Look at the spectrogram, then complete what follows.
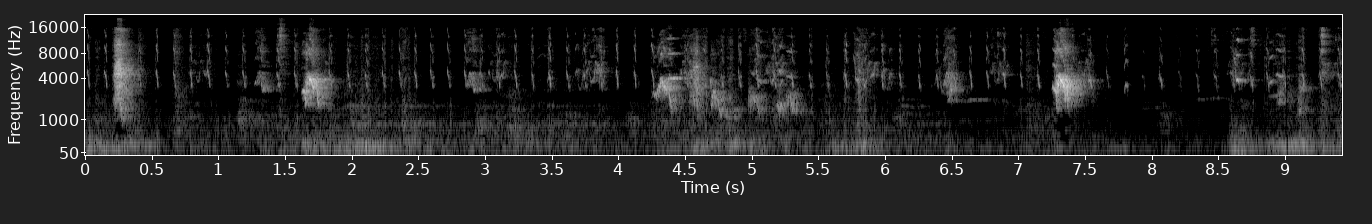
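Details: Begging from three captive cockatiel chicks aged one and seven days as the mother feeds them; a steady rapid ticking rasp, broken by sharp louder squeaky bursts about every one to three seconds.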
